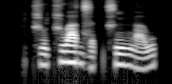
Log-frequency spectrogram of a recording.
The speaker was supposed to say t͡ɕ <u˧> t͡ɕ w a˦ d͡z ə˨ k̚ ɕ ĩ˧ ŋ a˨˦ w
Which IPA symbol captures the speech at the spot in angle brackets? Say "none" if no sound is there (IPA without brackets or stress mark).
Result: u˧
